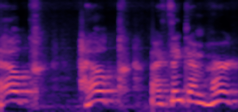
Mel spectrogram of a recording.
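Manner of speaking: very high-pitched, drawn-out yell. Playing a character pounding on a door, in-character yell for help. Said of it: "and yell".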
